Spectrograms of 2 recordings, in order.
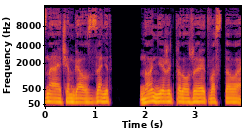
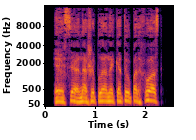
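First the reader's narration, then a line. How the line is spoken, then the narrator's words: Wolf's growl. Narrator (Russian): прорычал волк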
